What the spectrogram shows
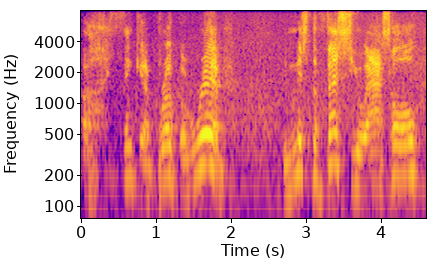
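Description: A man's voice: mid-range voice, animated, takes it slowly, fairly bright tone. A man playing a weary, wry gunman in an audio drama, grumbling sardonically. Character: weary, wry gunman who has had enough.

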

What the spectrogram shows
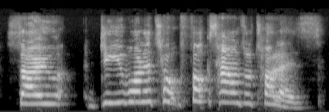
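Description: Bright, high-voiced chatty woman podcast host. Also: measured pace, vocal fry. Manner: chatty, laughs often, many fillers. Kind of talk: casual podcast chat.

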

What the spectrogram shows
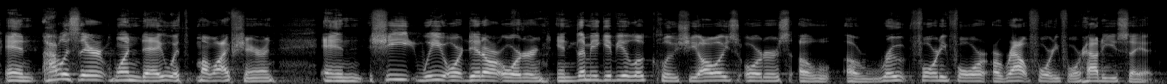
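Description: A man's voice: high voice, normal speed. A man preaching a sermon as a pastor, mixing scripture with homely stories and rising to emphatic declarations.

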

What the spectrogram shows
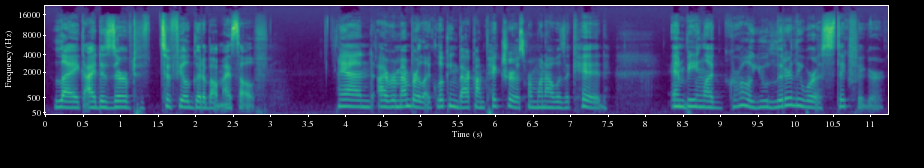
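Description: A woman in her thirties chats on her solo podcast in a smooth, clear voice, recorded close and dry. She talks candidly and loosely, full of "like" and little jokes at her own expense. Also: medium pitch, a little mellow, no room sound. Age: 30s. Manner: chatty, candid, self-deprecating with filler "like". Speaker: podcast host. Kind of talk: casual solo podcast talk.

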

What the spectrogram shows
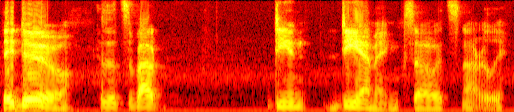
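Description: A man's voice: on the low side, unhurried, creaky. A man co-hosting a casual tabletop gaming podcast, telling stories with lots of restarts. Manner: rambling, self-interrupting storyteller. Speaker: podcast co-host. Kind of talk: casual chat.

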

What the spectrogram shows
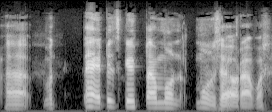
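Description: A man co-hosting a casual podcast chat over a remote call, relaxed and chatty with hesitant fillers. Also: medium pitch, no echo. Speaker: podcast co-host. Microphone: remote call recording.

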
